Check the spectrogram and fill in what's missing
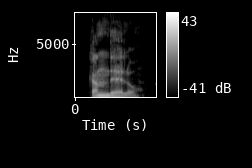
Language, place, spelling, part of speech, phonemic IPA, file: Occitan, Béarn, candèla, noun, /kanˈdɛlo/, LL-Q14185 (oci)-candèla.wav
- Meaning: candle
